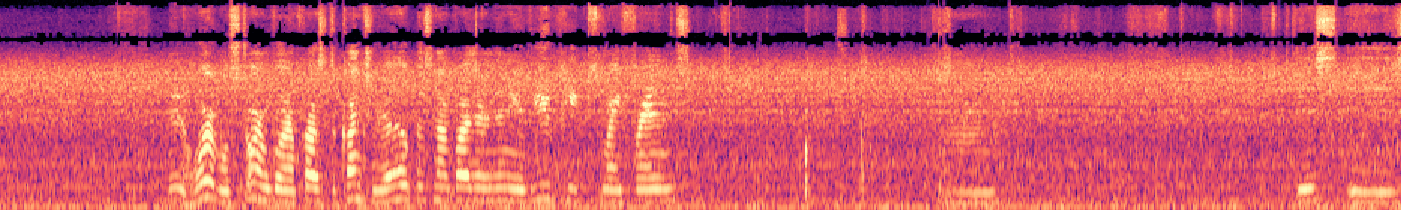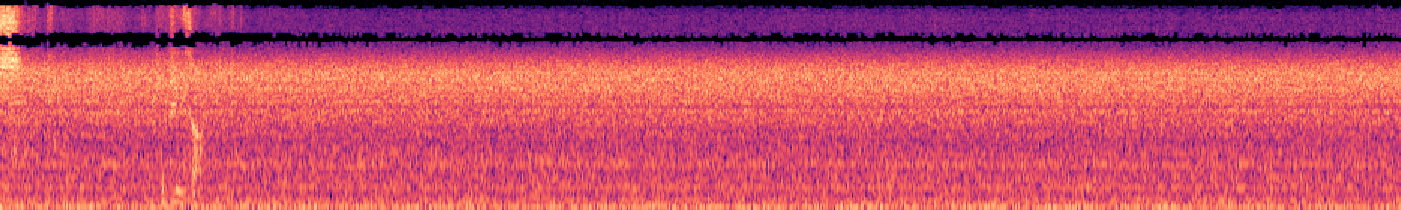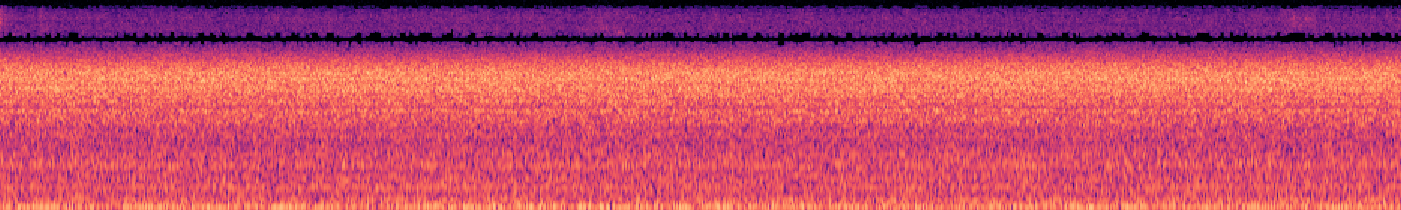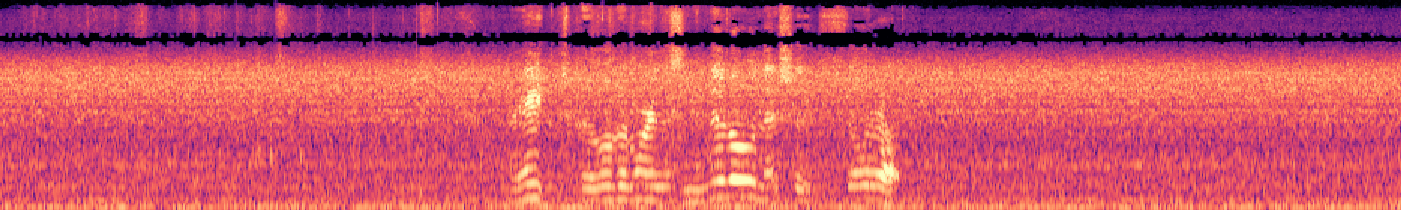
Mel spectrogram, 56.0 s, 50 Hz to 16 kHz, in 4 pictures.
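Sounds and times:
steady low hum with hiss: 0:00.0 - 0:56.0.

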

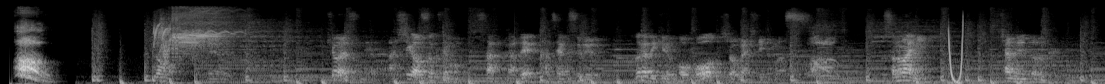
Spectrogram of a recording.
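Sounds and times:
intro music: 0:09.4 - 0:09.8.

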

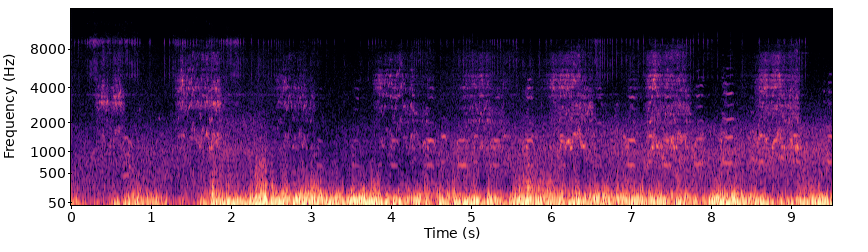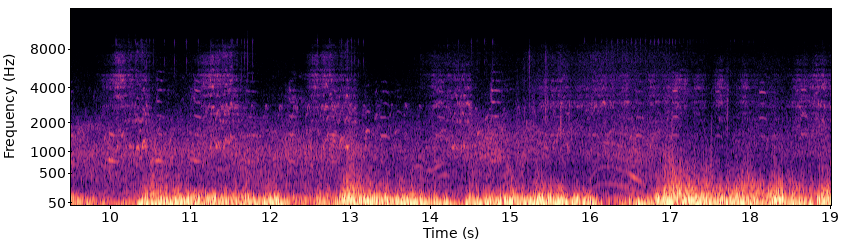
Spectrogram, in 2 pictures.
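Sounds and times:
wind on microphone: 0:00.0 - 0:19.0
geese honking: 0:03.8 - 0:19.0.

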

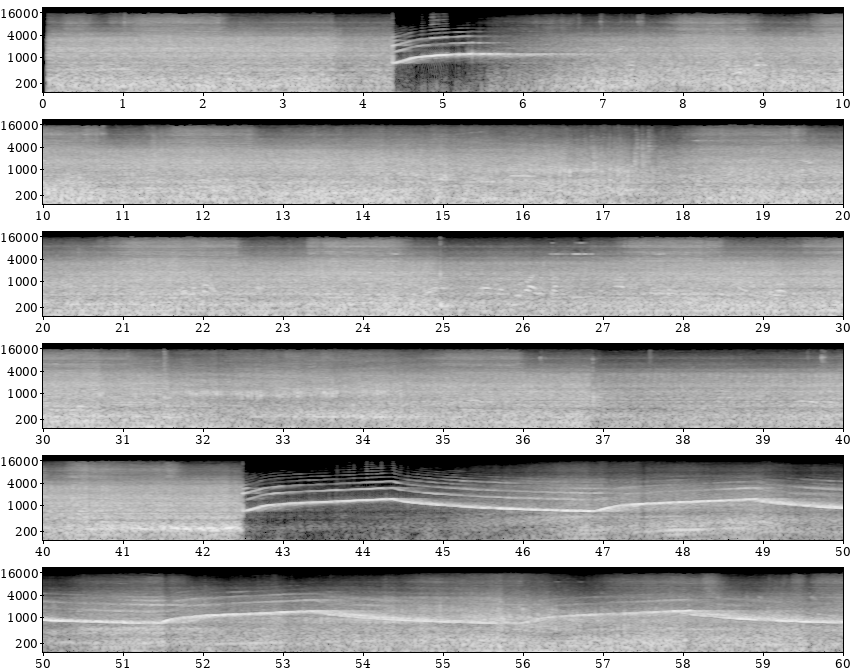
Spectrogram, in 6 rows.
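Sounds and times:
fire engine engine: 0:00.0 - 1:00.0
street noise: 0:00.0 - 1:00.0
siren wailing: 0:04.3 - 0:07.3, 0:42.4 - 1:00.0.

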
